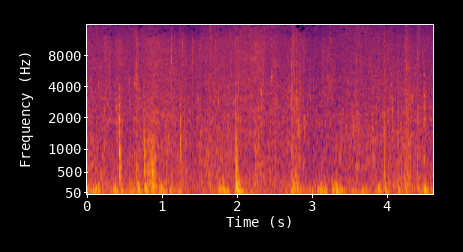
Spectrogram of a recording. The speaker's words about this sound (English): All right, we're on the water. Day three, kayaking on the fjords. Here we go.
